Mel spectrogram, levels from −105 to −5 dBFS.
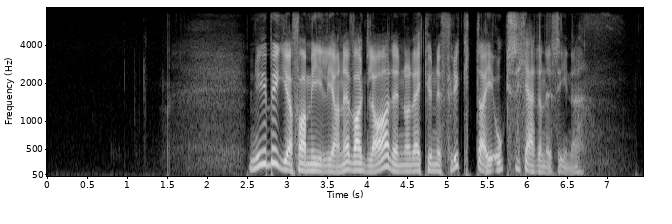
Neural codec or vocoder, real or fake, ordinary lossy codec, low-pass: vocoder, 44.1 kHz, 128 mel bands every 256 samples, BigVGAN v2; fake; none; 7.2 kHz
